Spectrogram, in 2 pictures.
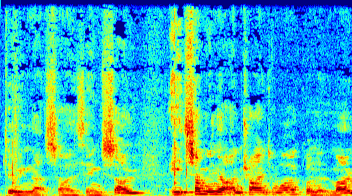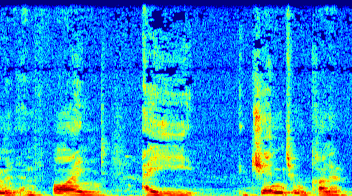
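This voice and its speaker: A man's voice: a little high, normal speed, warm tone, low-quality recording. A man who is a comedian and radio host, answering interview questions in casual, thoughtful talk with many fillers. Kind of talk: podcast interview. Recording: live room with faint noise.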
